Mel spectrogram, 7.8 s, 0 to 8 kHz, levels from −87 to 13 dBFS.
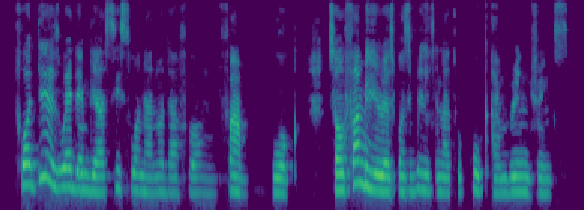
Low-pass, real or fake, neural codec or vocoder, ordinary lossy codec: none; fake; codec, 16 kHz, 4 kbps, FreqCodec, larger model; none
